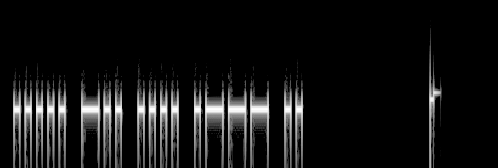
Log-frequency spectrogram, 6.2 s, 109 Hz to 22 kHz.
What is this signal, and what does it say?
Morse code, heard as a keyed tone, about 17 wpm, 700 Hz. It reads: 5DHJI
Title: Five Challenging Letter-Number Combinations 17wpm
